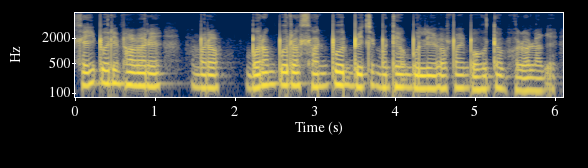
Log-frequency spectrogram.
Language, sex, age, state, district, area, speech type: Odia, male, 18-30, Odisha, Bhadrak, rural, spontaneous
